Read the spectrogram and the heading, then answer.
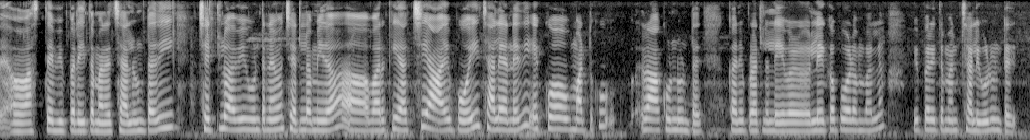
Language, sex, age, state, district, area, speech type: Telugu, female, 18-30, Andhra Pradesh, Srikakulam, urban, spontaneous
